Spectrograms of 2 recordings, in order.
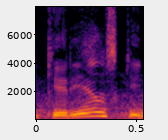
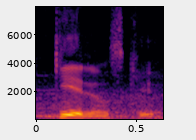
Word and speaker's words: Керенский: Он сам об этом в своей книжке пишет, да, что его часто называют неправильно Керенский, нет, Керенский, ударение на первый слог.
